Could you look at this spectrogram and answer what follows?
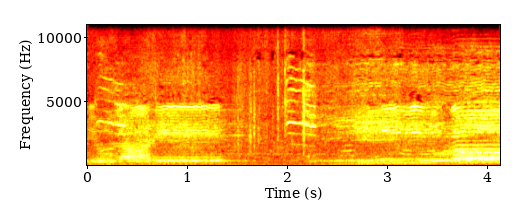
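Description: Group of protesters chanting a slogan together in long held voices. The chant fades out about a second in and builds again about halfway through.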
